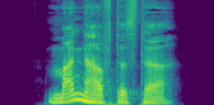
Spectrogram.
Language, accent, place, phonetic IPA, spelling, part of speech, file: German, Germany, Berlin, [ˈmanhaftəstɐ], mannhaftester, adjective, De-mannhaftester.ogg
- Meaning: inflection of mannhaft: 1. strong/mixed nominative masculine singular superlative degree 2. strong genitive/dative feminine singular superlative degree 3. strong genitive plural superlative degree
